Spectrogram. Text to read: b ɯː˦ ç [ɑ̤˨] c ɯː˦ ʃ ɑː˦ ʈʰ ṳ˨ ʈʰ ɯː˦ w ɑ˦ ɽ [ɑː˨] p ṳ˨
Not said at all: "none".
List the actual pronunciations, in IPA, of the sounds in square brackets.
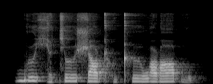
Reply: ɑ̤˨, ɑː˦

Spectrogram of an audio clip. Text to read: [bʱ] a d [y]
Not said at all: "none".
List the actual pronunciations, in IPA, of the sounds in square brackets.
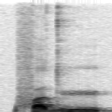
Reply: f, y

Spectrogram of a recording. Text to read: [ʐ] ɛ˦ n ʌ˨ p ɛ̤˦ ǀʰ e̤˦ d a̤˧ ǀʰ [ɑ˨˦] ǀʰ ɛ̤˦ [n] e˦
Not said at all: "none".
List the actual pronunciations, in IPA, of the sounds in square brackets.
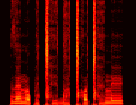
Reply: ð, ʌ˨˦, n

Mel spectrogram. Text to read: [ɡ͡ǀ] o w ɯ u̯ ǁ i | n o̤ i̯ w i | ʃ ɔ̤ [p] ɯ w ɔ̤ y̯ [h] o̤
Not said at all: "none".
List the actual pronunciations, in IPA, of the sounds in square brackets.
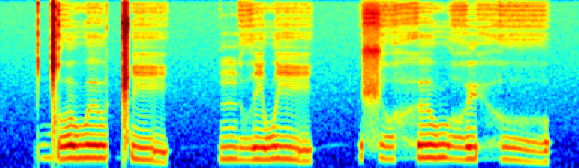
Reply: ɡ͡ǀ, h, h

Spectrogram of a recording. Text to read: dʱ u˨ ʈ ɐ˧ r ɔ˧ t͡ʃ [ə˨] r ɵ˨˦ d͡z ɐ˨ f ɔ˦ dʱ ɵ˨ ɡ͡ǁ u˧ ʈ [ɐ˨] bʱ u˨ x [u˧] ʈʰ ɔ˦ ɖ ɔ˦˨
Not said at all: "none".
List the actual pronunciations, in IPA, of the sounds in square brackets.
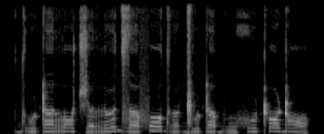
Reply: ə˨, ɐ˧, u˧

